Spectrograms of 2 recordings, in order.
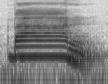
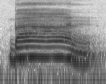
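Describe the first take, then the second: First: The pitch falls from high to low. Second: The pitch falls from high to low.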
